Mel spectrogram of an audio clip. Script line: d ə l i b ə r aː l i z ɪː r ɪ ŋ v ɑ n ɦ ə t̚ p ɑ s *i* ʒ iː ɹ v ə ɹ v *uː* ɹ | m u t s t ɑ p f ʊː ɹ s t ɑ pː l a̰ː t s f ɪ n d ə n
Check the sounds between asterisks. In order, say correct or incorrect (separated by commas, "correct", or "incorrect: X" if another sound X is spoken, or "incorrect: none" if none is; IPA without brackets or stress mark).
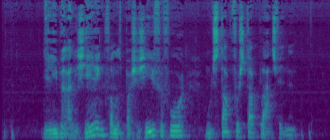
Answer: incorrect: a, correct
